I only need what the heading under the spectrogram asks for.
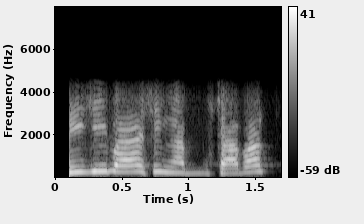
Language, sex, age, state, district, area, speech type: Assamese, male, 60+, Assam, Dhemaji, rural, conversation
